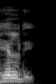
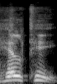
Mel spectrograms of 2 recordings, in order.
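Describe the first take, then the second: First: The middle consonant is a 'd' sound. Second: The middle consonant is a 'th' sound. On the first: This is how people commonly say it. "মানুষ বলে যে হেলদি" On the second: This is how it is taught. "আমি পড়াই হেলথি"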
